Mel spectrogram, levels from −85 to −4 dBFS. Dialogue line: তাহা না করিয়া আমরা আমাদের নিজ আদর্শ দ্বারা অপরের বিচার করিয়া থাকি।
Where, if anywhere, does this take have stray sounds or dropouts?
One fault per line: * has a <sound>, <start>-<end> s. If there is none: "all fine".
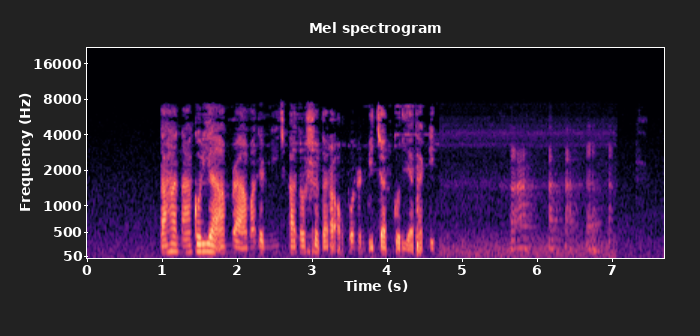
* has a laugh, 5.5-7.0 s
